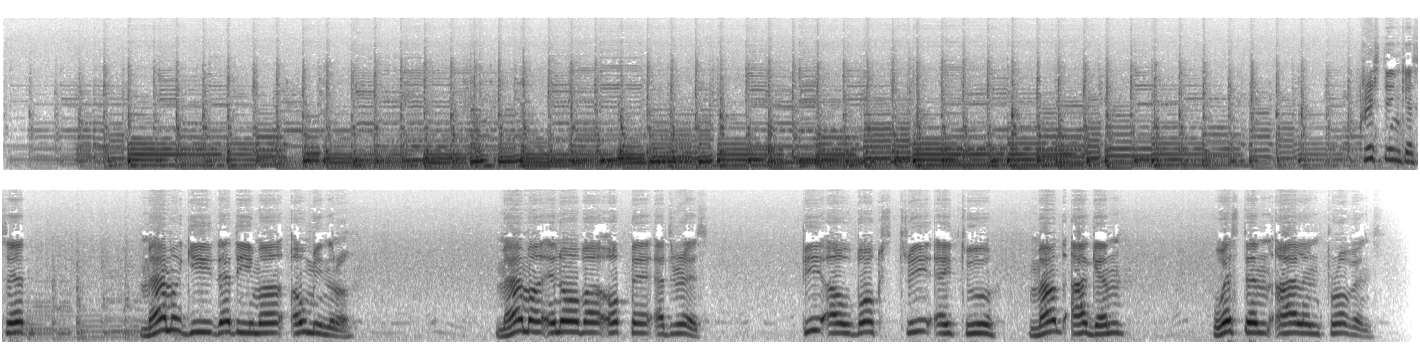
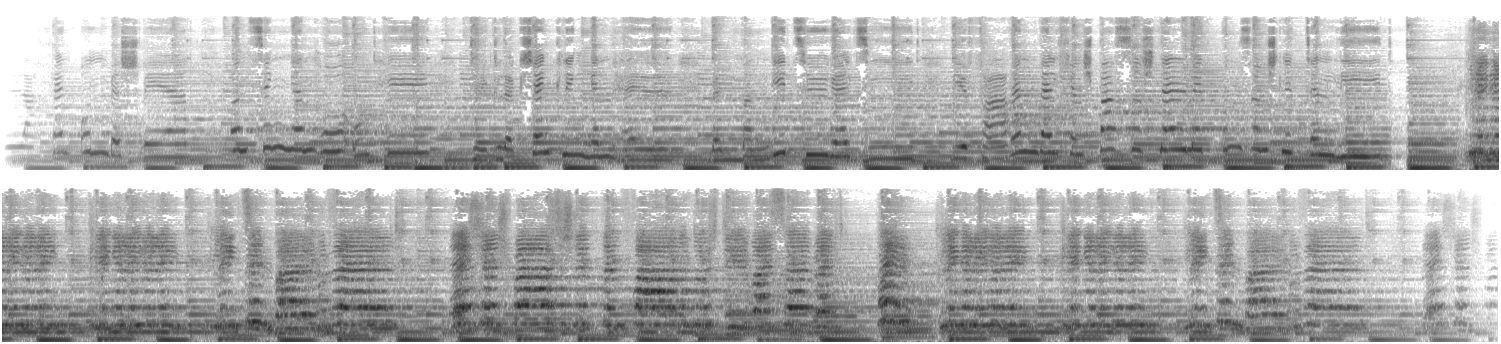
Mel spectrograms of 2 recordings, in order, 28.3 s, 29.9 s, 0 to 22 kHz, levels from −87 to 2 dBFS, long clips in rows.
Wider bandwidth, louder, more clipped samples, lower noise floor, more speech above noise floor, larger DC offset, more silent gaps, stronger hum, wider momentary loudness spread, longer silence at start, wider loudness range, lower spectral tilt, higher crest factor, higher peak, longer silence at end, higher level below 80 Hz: about the same, 15 kHz vs 15.5 kHz; first, -16 LUFS vs -22 LUFS; neither; about the same, -44 dBFS vs -47 dBFS; first, 28 dB vs 23 dB; neither; neither; neither; about the same, 13 LU vs 11 LU; about the same, 0.25 s vs 0.25 s; about the same, 5 LU vs 7 LU; first, -6.5 dB/octave vs -4.5 dB/octave; about the same, 16 dB vs 20 dB; first, 0 dBFS vs -4 dBFS; first, 0.5 s vs 0.3 s; second, -36 dBFS vs -30 dBFS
